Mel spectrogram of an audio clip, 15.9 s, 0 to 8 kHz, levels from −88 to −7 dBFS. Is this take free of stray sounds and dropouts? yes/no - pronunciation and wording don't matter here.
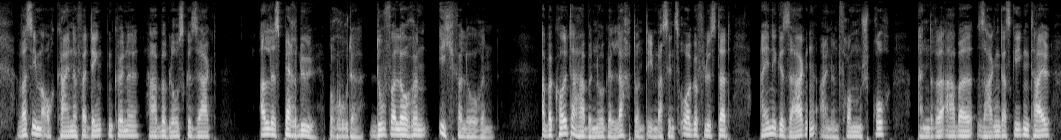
no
